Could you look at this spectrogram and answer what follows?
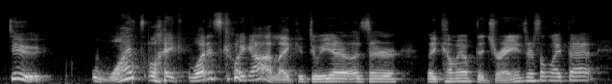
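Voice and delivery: mock-exasperated questioning; retold bafflement. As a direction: replay baffled disbelief, pitch jumping up. Retells baffled reaction to mice.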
